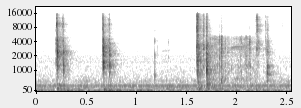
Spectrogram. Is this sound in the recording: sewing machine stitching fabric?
no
